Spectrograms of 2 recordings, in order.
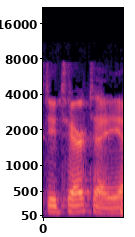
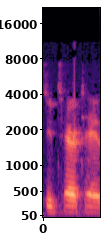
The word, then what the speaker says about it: Duterte: Is that I think it's Duterte, yeah.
